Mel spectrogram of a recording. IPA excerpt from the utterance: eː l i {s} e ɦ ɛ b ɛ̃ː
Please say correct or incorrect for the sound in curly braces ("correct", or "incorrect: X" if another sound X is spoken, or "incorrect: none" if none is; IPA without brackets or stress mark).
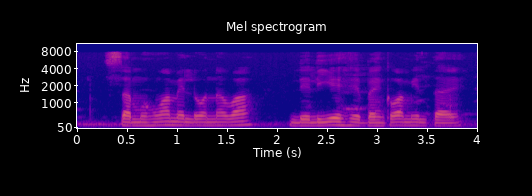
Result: incorrect: none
